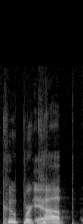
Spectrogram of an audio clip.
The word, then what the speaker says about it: Cooper Kupp: Cooper Kupp, the only one of three people in the NFL to get an MVP vote, as he said during the game.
